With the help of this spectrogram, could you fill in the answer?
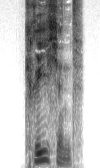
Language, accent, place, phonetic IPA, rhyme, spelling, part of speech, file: German, Germany, Berlin, [ˈkʁiːçn̩t], -iːçn̩t, kriechend, verb, De-kriechend.ogg
- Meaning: present participle of kriechen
